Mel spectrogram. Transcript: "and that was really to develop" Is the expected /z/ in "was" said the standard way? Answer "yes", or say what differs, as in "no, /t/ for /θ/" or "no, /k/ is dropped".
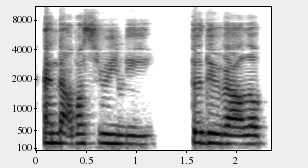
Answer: no, /s/ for /z/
